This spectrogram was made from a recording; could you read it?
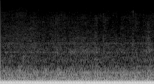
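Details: Camaro SS at a salvage auction lot: deep, smooth V8 rumble with even firing and no knocks or ticks; healthy idle with good oil pressure.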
